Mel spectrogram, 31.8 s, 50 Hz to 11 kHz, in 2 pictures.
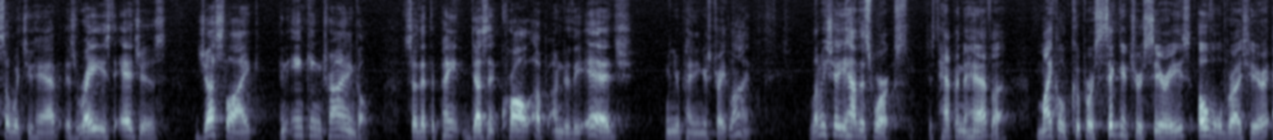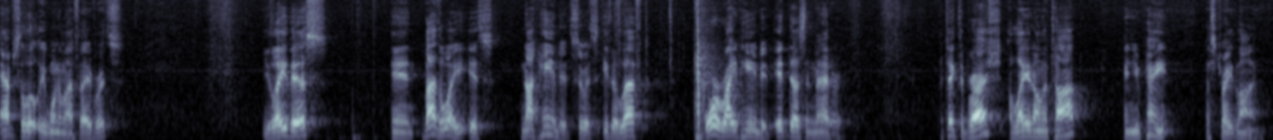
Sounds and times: Speech: 0.0s - 9.5s, 10.1s - 17.5s, 19.2s - 20.1s, 20.8s - 26.6s, 27.6s - 31.8s.

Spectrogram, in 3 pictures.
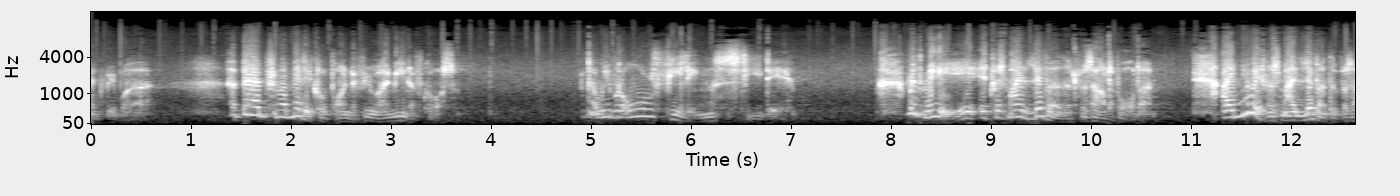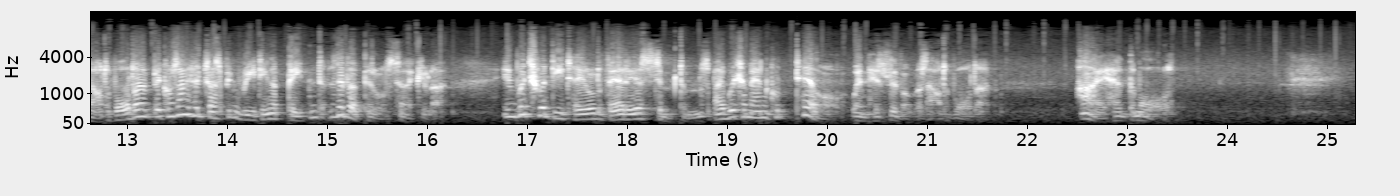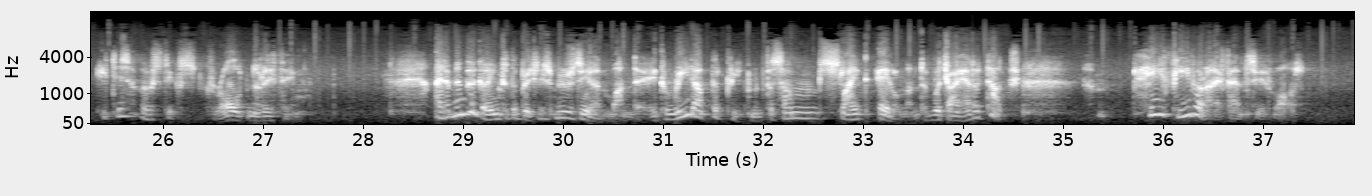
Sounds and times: Speech: 0.0s - 3.8s, 4.9s - 7.2s, 7.9s - 21.8s, 22.5s - 23.6s, 24.6s - 27.6s, 28.3s - 37.5s.

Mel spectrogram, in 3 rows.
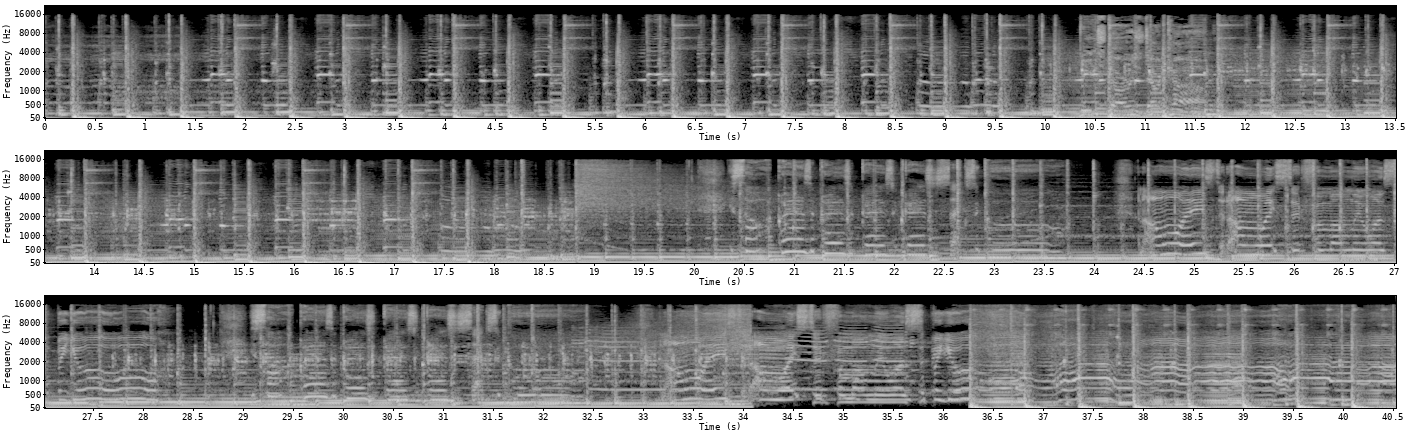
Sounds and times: Country: 0.0s - 35.6s, 36.3s - 40.5s
Speech: 10.4s - 11.8s.

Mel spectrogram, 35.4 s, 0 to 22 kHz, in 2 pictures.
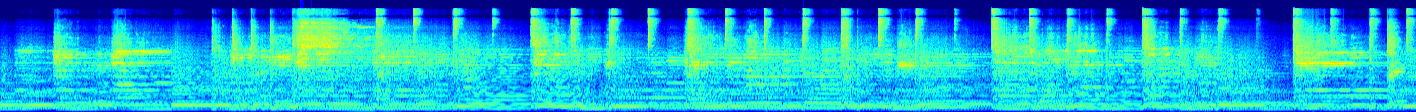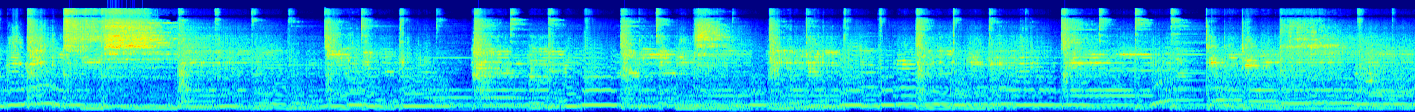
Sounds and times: Drum kit: 0.0s - 35.3s
Drum: 2.4s - 35.3s.

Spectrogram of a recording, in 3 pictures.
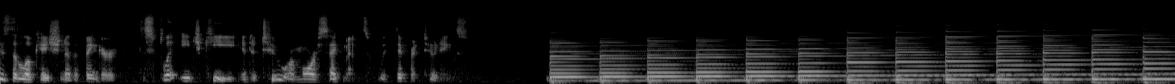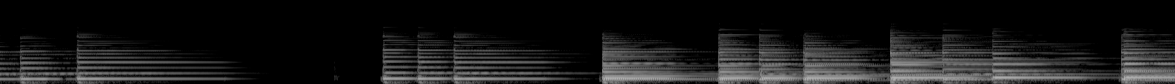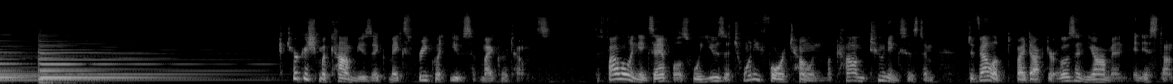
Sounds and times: Speech: 0.0s - 4.8s, 26.3s - 35.2s
Music: 5.5s - 14.5s, 15.6s - 26.3s.

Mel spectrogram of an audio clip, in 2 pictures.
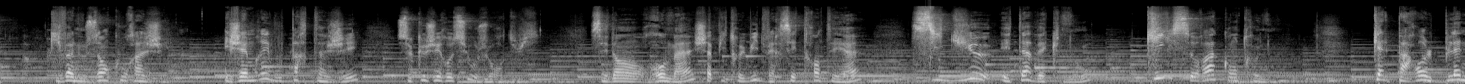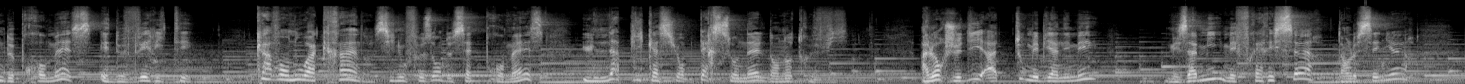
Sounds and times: Speech: 0.0s - 12.8s, 13.7s - 16.6s, 17.2s - 23.2s, 23.9s - 25.6s, 26.3s - 28.9s
Music: 0.0s - 29.3s.

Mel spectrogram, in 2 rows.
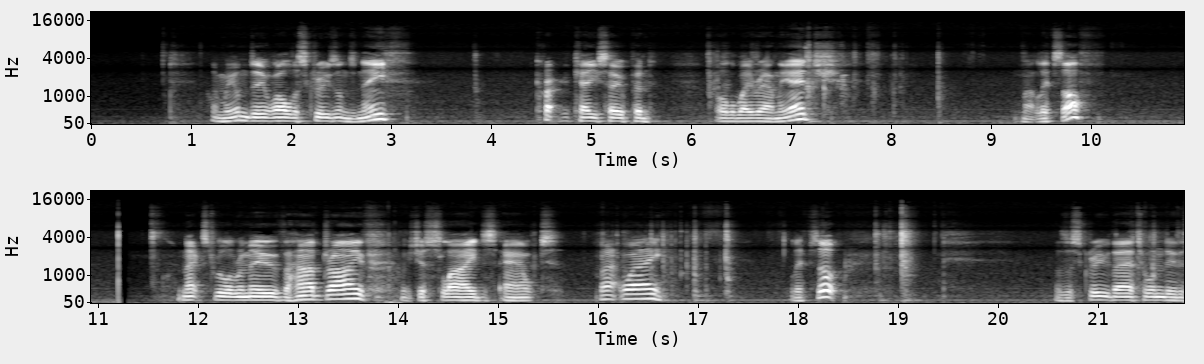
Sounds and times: Speech: 1.2s - 3.3s, 4.4s - 7.6s, 9.3s - 10.1s, 11.8s - 16.8s, 17.9s - 18.5s, 20.6s - 21.8s.

